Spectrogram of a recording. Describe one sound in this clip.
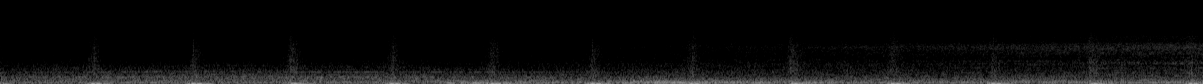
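Large wings flap with a steady beat.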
